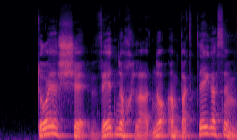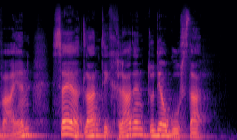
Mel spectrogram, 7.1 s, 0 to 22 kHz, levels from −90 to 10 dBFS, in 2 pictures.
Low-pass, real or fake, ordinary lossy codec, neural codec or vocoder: 19.8 kHz; real; none; none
